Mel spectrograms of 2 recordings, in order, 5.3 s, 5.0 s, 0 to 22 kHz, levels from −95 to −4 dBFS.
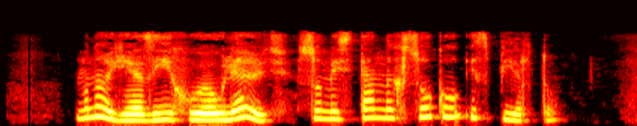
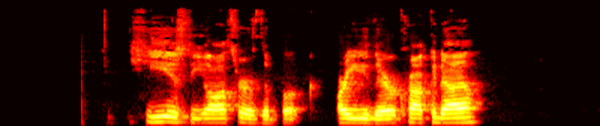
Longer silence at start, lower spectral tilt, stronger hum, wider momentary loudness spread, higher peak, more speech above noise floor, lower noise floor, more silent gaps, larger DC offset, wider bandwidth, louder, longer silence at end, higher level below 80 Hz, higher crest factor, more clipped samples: second, 0.65 s vs 1.2 s; about the same, -5.5 dB/octave vs -5.5 dB/octave; neither; first, 17 LU vs 12 LU; about the same, -2 dBFS vs -4 dBFS; second, 51 dB vs 70 dB; second, -67 dBFS vs -88 dBFS; neither; neither; second, 7.8 kHz vs 16 kHz; first, -16 LUFS vs -19 LUFS; second, 0.7 s vs 1 s; first, -58 dBFS vs -74 dBFS; about the same, 14 dB vs 18 dB; neither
